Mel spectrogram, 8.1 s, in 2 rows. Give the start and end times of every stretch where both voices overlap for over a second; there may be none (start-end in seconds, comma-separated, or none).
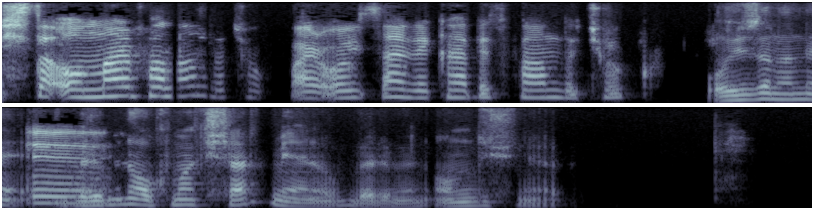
none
